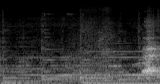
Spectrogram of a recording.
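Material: Nothing is struck.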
